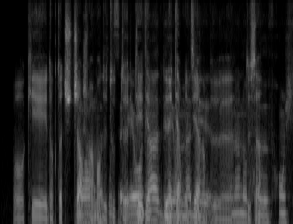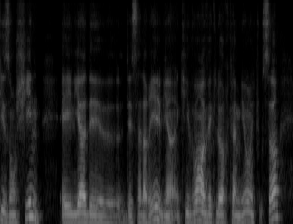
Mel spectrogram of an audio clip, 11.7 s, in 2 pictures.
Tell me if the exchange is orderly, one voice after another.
No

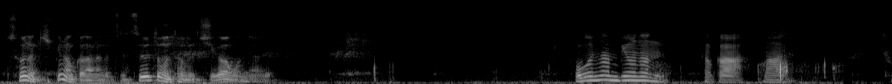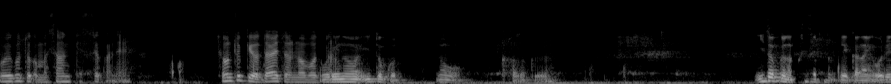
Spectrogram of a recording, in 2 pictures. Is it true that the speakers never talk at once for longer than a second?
Yes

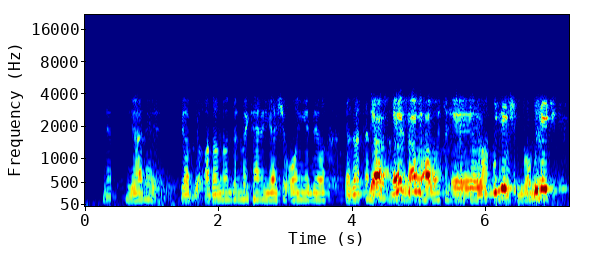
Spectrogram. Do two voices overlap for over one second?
Yes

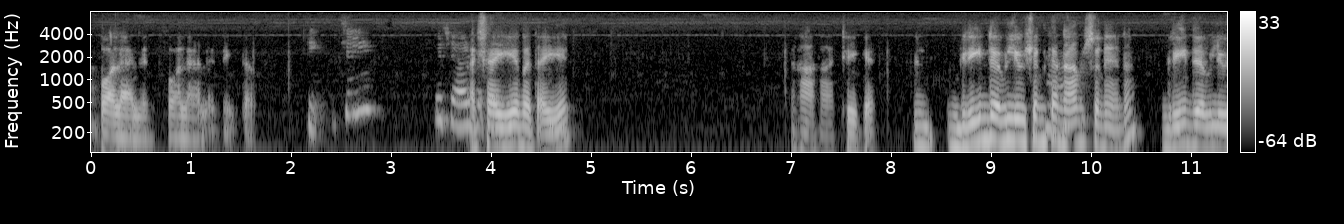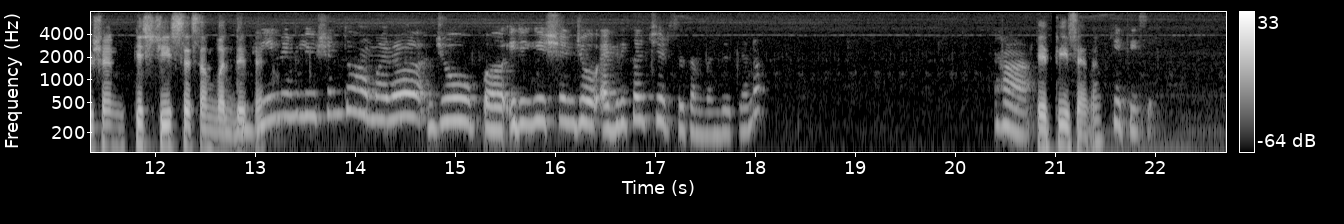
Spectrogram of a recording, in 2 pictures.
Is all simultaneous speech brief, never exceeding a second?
Yes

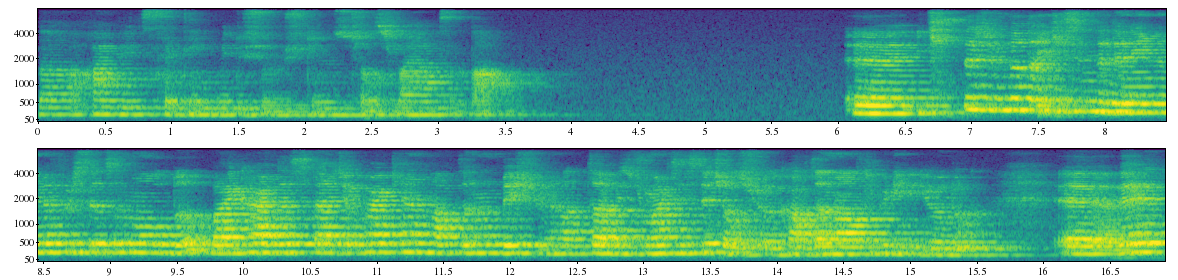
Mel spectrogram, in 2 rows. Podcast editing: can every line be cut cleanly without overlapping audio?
Yes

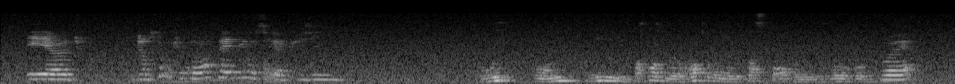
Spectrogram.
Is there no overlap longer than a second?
No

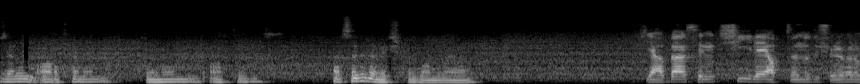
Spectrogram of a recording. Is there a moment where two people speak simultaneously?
No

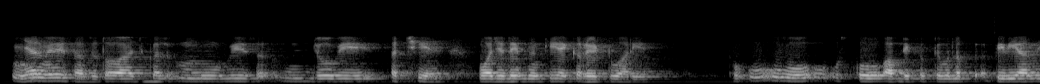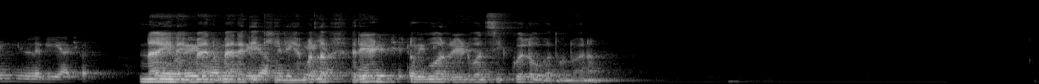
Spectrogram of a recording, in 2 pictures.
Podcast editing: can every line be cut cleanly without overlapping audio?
No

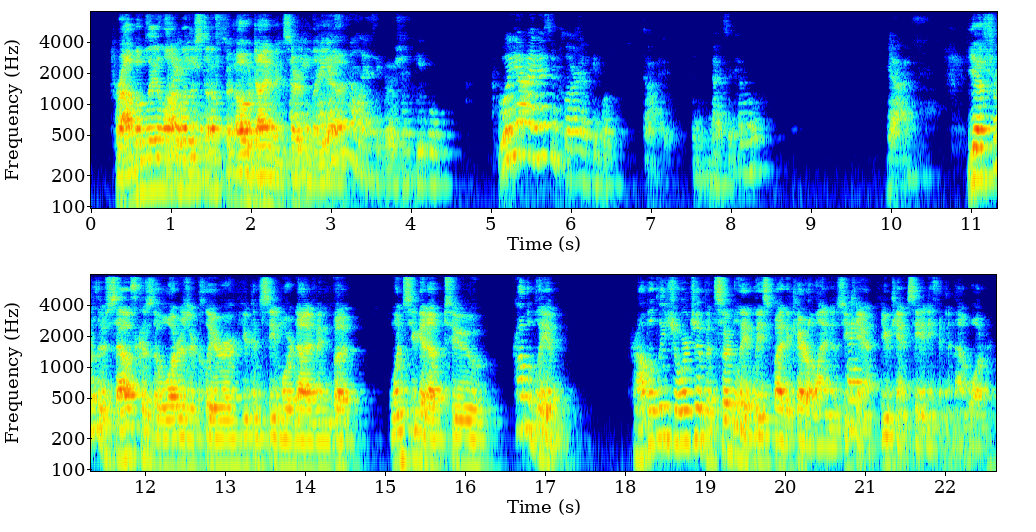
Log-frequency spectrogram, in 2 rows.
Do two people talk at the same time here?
Yes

